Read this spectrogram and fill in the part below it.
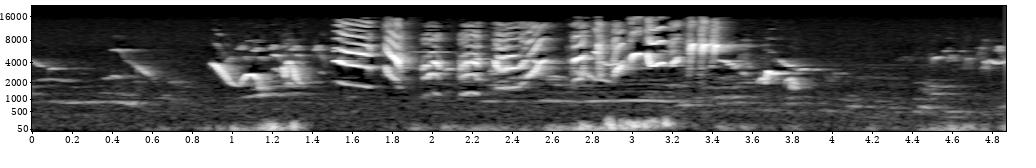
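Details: Oriental magpie-robin, known in Bengali as doyel, singing an unusual song: a rapid jumble of clear whistled notes, slurs and twittering trills, bursts running about two seconds, with a faint low hum and soft thumps beneath.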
